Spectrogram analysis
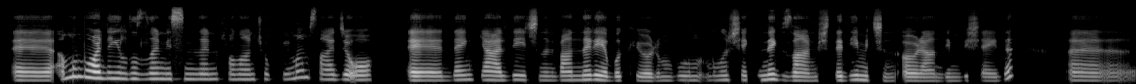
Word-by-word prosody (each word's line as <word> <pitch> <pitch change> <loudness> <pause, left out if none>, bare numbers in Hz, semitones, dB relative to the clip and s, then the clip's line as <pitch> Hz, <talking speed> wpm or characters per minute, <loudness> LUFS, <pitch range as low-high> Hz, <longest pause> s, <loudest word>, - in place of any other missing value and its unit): Eee, 195 -1 +3
ama 360 +5 +1
bu 320 -2 +7
arada 285 -1 +10
yıldızların 255 -1 -1
isimlerini 245 -1 -1
falan 235 -1 -6
çok 240 +1 -15
bilmem. 305 +7 -5
Sadece 230 -4 -2
o, 210 +1 +1 0.4
eee, 190 0 +5
denk 220 +1 -3
geldiği 205 +1 +1
için, 200 -1 -1
hani, 190 0 -11
"Ben 200 0 -1
nereye 215 -4 +4
bakıyorum, 180 -1 -5
bun 195 -1 -10
bunun 205 +1 -7
şekli 210 0 -5
ne 235 - +7
güzelmiş." 185 -4 -2
dediğim 205 +2 0
için 175 -4 -4
öğrendiğim 170 0 -2
bir 190 - -11
şeydi. 175 - -6 0.6
Eee, 185 -1 -5
205 Hz, 160 wpm, -26 LUFS, 190-240 Hz, 0.6 s, arada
